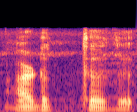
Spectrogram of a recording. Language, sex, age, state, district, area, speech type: Malayalam, male, 18-30, Kerala, Kottayam, rural, read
